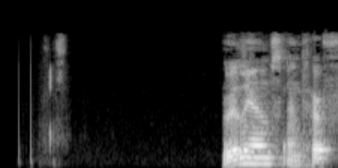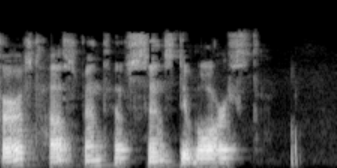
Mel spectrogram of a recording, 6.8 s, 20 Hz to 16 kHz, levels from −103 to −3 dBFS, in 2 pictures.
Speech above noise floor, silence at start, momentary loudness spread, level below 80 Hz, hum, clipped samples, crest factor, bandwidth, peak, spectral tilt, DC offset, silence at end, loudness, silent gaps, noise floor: 72 dB; 0.55 s; 10 LU; -54 dBFS; none; under 0.1%; 18 dB; 7.8 kHz; 0 dBFS; -6 dB/octave; under 0.1%; 0.95 s; -17 LUFS; none; -89 dBFS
